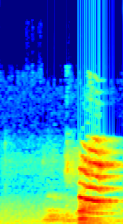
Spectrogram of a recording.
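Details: Pet parrot talking with a six-month-old baby. When asked to make the baby's sound, it answers with one short, loud, bright utterance rich in overtones, lasting under half a second, after a quiet start. Household speech comes just before and after.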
